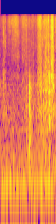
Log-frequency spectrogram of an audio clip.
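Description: Soft paper rustling as newspaper pages are turned, with a short crisp flick midway and a longer papery swish near the end, over a quiet low hum.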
